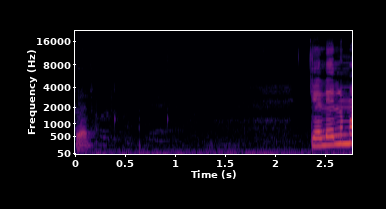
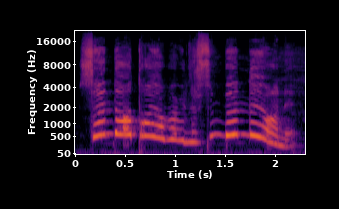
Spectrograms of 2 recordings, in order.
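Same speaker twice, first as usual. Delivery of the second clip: high, loud defensive sidekick voice; whiny robot voice; 12 semitones higher, 5 dB louder than usual. Pretend. Robot argues with first Fırat, high and sulky. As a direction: answer back like a sulky helper.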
